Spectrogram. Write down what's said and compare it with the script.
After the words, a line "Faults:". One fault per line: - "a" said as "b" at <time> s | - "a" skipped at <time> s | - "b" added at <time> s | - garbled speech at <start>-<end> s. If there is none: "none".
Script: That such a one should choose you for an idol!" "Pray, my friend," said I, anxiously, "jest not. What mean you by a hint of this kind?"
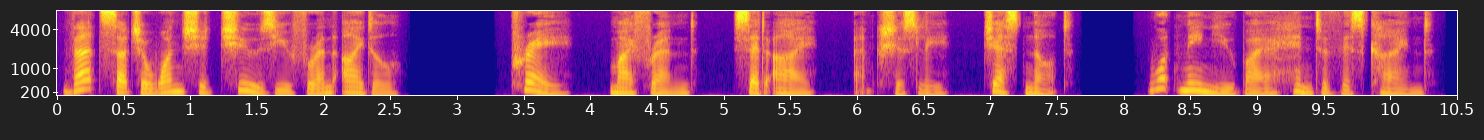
That such a one should choose you for an idol!" "Pray, my friend," said I, anxiously, "jest not. What mean you by a hint of this kind?"
Faults:
none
